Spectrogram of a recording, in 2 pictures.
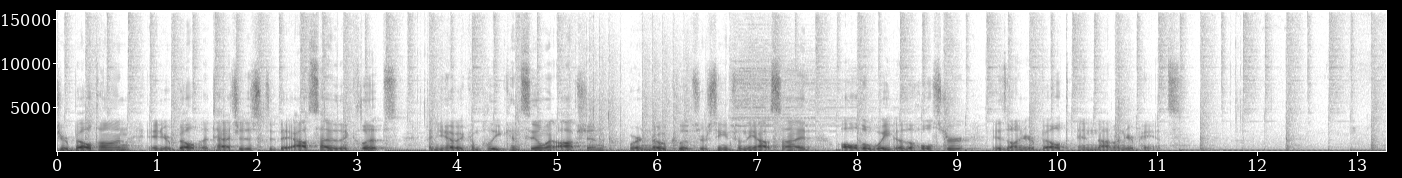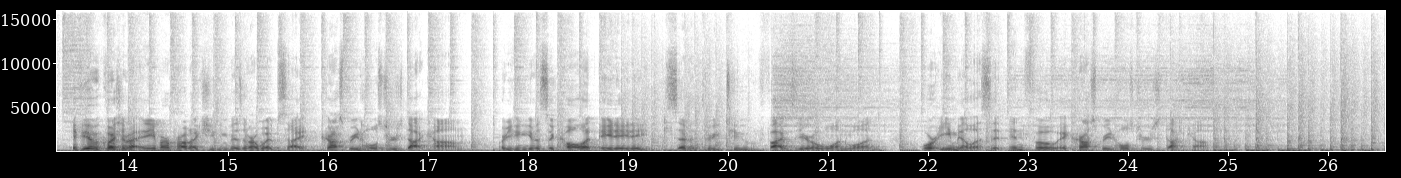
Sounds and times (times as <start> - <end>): Speech: 0.0 - 11.3, 13.4 - 24.9
Music: 0.0 - 26.5.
